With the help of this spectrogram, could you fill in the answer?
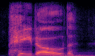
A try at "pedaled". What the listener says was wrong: it's a short E. Pedaled. Okay, add the ed at the end, so it's pedaled.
